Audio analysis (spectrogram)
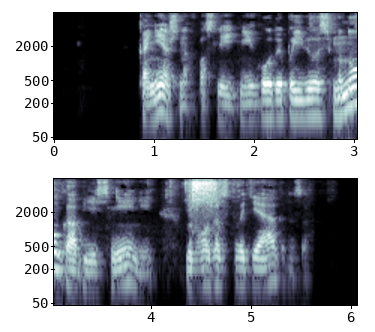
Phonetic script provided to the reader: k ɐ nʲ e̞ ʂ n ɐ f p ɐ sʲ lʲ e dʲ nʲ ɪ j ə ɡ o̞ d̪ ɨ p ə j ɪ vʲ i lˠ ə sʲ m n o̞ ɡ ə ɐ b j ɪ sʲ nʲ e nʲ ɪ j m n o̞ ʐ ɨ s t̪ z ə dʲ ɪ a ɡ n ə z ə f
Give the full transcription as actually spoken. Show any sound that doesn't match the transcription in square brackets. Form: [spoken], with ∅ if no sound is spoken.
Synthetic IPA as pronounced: k ɐ nʲ e̞ ʂ n [ə] f p ɐ sʲ lʲ e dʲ nʲ ɪ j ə ɡ o̞ d̪ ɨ p ə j ɪ vʲ i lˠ ə sʲ m n o̞ ɡ ə ɐ b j ɪ sʲ nʲ e nʲ ɪ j m n o̞ ʐ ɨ s t̪ [v] ə dʲ ɪ a ɡ n ə z ə f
